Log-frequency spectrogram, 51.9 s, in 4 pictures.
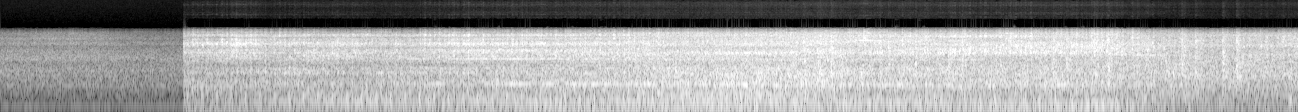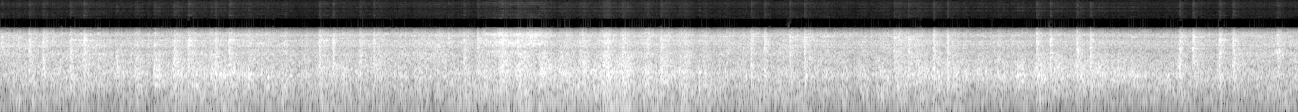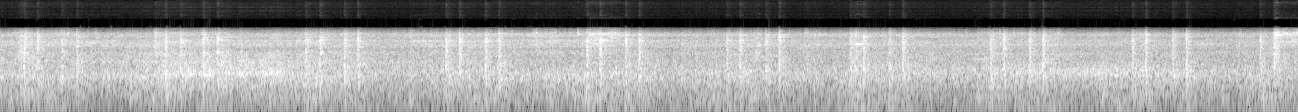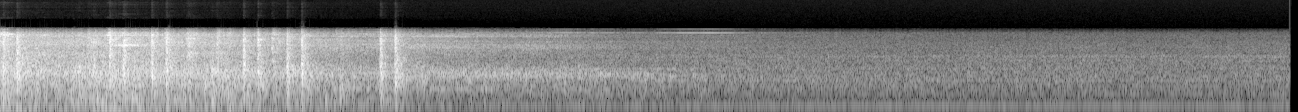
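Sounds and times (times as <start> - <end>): train wheels clattering over rail joints: 8.0 - 24.1, 24.7 - 32.6, 33.2 - 36.6, 37.2 - 43.1.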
